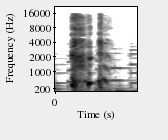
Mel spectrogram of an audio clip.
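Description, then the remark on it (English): Two harsh, hacking coughs in quick succession, fairly loud, like someone forcing up peanut butter and jelly stuck in the throat, with no talking. “They even had to cough up pieces of food sometimes.”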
